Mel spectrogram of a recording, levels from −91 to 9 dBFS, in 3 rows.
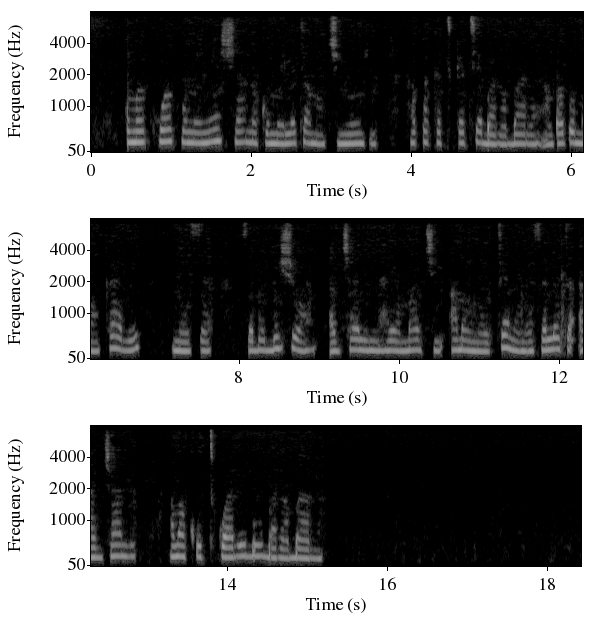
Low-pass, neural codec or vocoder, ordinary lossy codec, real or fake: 7.2 kHz; none; MP3, 64 kbps; real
